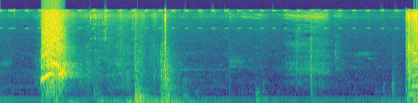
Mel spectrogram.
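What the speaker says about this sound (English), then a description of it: "Bark." A dog gives a few sharp, loud barks close by, one strong bark near the start and another at the end, with quieter thumps and a faint hum between them.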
